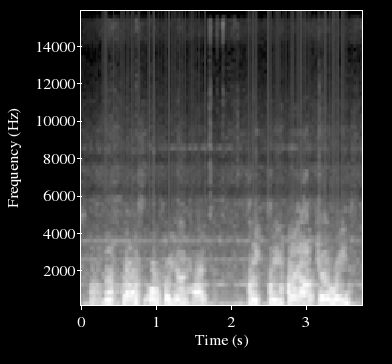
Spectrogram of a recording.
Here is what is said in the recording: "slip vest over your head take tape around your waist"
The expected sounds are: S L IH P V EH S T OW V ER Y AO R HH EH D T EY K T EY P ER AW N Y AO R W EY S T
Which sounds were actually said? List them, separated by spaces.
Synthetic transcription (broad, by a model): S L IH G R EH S OW V ER Y AO R HH EH D T EY K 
